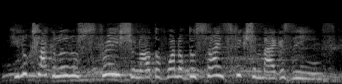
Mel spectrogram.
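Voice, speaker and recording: A very high voice as an excitable young woman, a planter's daughter. She talks breathlessly in old radio drama style, on a muffled recording with crowd noise behind. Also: fast. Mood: excited. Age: young adult. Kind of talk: 1950s radio drama acting.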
